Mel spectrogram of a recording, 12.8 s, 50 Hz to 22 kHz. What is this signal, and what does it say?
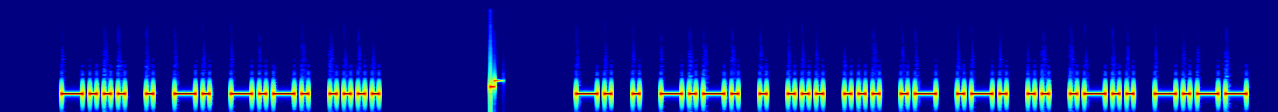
Morse code, heard as a keyed tone, about 17 wpm, 700 Hz. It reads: BENCH NECESSARILY
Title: Sentences from Top 1400 Words - New Word Drill - 17wpm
